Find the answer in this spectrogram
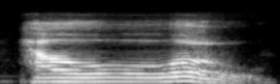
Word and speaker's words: hello: hello as I said there are two L sounds in English and so if we remove the O this else own actually changes so if we pronounce this like in a light L and we went hello it would sound very strange instead this L sound is what we call a dark L and a dark L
